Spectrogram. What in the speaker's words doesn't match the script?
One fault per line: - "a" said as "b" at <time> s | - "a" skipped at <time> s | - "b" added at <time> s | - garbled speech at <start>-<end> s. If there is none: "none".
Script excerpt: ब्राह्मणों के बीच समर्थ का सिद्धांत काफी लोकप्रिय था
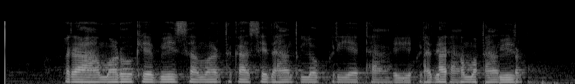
- "काफी" skipped at 3.0 s
- garbled speech at 3.9-5.3 s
